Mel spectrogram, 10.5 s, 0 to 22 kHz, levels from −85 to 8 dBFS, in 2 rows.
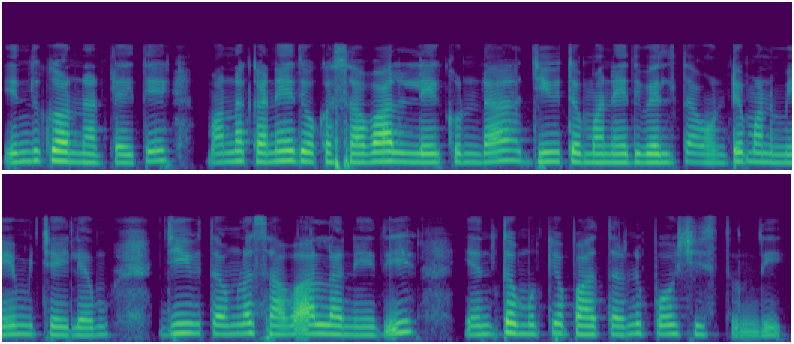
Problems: background sounds at intervals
